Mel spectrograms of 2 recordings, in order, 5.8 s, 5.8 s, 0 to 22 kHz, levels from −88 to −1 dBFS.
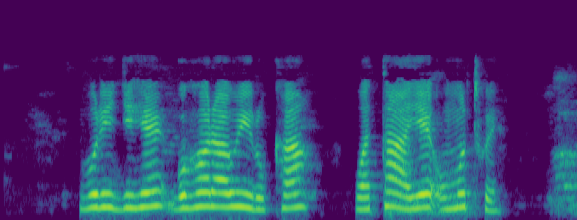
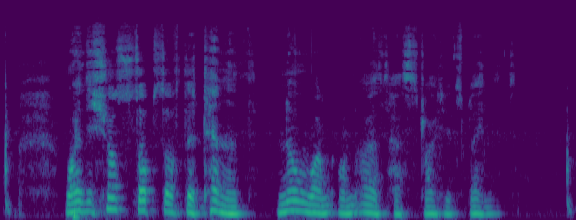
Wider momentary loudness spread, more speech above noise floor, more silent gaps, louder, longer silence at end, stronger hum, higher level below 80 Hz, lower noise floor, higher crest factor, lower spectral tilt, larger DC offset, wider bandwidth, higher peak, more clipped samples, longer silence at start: first, 16 LU vs 9 LU; first, 47 dB vs 41 dB; neither; first, -17 LUFS vs -41 LUFS; about the same, 0 s vs 0.05 s; neither; about the same, -64 dBFS vs -64 dBFS; second, -64 dBFS vs -80 dBFS; about the same, 16 dB vs 18 dB; about the same, -6 dB/octave vs -6 dB/octave; neither; second, 7.8 kHz vs 14 kHz; first, -2 dBFS vs -24 dBFS; neither; first, 0.8 s vs 0.05 s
